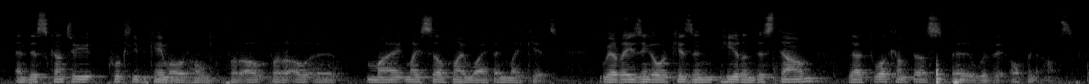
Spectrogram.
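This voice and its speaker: Audible room echo surrounds a man speaking in a fairly low pitch with monotone, flat intonation. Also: moderate pace. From Iraq. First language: not English. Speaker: public commenter at school board meeting. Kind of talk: public comment. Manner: halting.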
